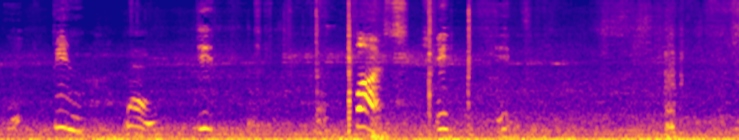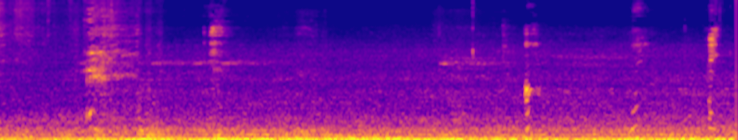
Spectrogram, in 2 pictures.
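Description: A young child speaks and squeals in a high voice close by.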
